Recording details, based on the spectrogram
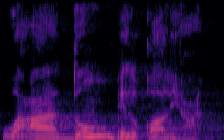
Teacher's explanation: تنوین کے بعد با ہے تو تنوین کو میم سے بدل کر غنہ اور اخفا کے ساتھ پڑھنے کو اقلاب بولتے ہیں۔ عاد بالقارعة، الف سے پہلے زبر ہے تو الف مدہ، رعا را باریک ہوگی کیونکہ را کے نیچے زیر ہے، اور گولتا کو وقفہ کی حالت میں ہائے ساکنہ سے بدل دیں گے۔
